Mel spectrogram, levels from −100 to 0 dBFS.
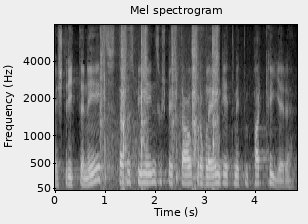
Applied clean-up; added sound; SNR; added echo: none; Domestic sounds, home sounds; 3 dB; none.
